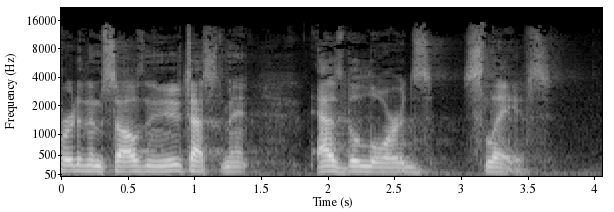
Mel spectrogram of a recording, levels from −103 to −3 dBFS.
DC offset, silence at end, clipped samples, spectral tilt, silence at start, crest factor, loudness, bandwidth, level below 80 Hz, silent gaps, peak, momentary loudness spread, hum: under 0.1%; 0.4 s; under 0.1%; -6 dB/octave; 0 s; 18 dB; -26 LUFS; 14.5 kHz; -62 dBFS; none; -8 dBFS; 16 LU; none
